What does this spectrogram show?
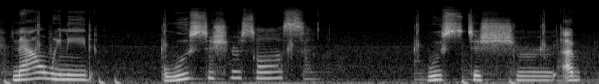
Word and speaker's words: Worcestershire: we need Worcestershire sauce Worcestershire you don't pronounce the R in the word but I'm pretty certain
